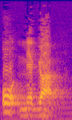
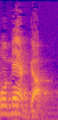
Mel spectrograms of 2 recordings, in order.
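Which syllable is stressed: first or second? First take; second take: first; second. First: The stress is on the first syllable. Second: The stress is on the second syllable. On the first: The speaker calls it right. "Proparoxítona" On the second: The speaker calls it wrong. "e não ômega"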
